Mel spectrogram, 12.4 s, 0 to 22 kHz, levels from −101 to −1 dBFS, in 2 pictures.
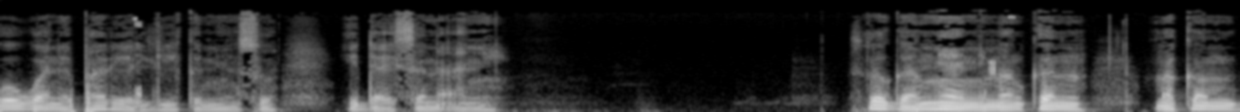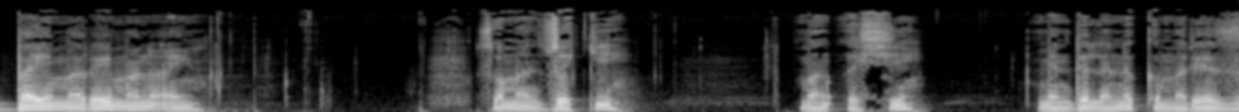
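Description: Throughout, the speech sounds dull and granular, with a gurgling edge. This is likely MP2 compression, with upper bands starved of bits, which fits a rate near 80 kbps.

DAB burbling breaks in at 0.67 to 0.77 s, 4.92 to 5.07 s and 6.98 to 7.09 s. Bit errors corrupt single sub-bands, putting short blips of noise into them.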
